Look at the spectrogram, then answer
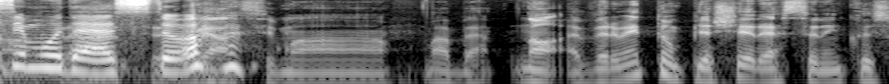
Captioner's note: laughing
